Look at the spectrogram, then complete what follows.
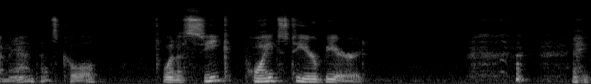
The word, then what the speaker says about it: Sikh: either so a couple seeks are walking down the hall in the mall this sounds like a joke two seeks walk into a bar two seeks it's spelled s i k h seek and they're walking past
